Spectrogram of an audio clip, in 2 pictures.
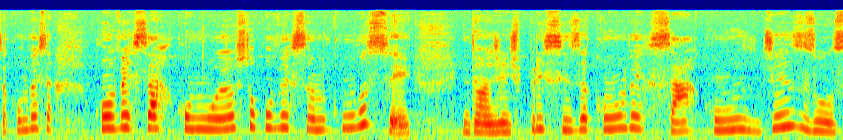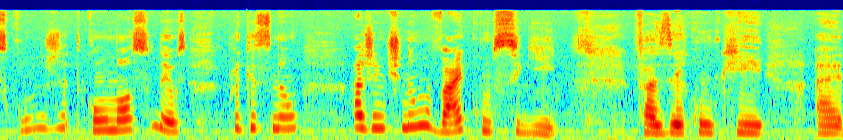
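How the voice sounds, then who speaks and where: High-voiced Brazilian woman teaching. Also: warm tone, slight background noise. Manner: chatty, explanatory, frequent restarts and tag questions. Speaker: Sunday school teacher trainer. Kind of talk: informal teaching tutorial.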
